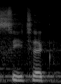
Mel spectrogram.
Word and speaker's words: CTIIC: integration Center that is ctiic which we pronounce cetic despite the double I it's got two eyes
